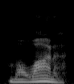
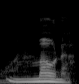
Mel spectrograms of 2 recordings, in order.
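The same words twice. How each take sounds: First: The name has three syllables, Mo-a-na. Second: The name has two syllables, Mo-na. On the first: The speaker calls it right. "It's Moana" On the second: The speaker calls it wrong. "not Moana. Mona"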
